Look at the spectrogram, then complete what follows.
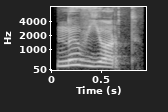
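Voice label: "нывъёрт", Komi, female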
